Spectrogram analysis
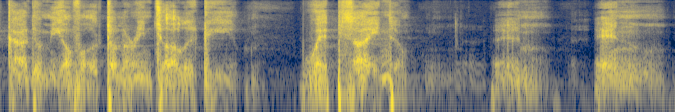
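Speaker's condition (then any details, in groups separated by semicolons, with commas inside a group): Head and neck cancer; swallowing difficulty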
